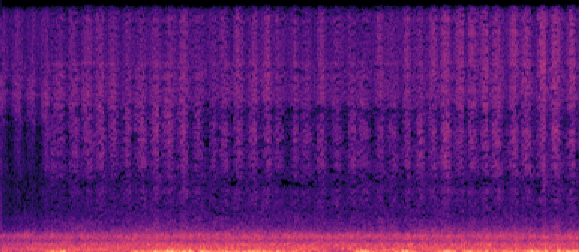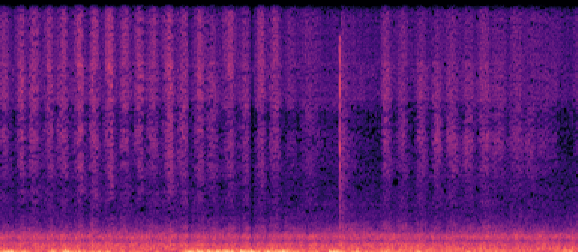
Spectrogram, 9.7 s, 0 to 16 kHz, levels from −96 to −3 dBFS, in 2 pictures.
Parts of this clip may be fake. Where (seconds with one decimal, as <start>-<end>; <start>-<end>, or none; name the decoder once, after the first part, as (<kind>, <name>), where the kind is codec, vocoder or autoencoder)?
none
